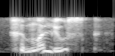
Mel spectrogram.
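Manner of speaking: brief, terse, laconic delivery. Mick answers Johnny's question about a sudden little fountain: laconic. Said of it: "лаконично ответил он".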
